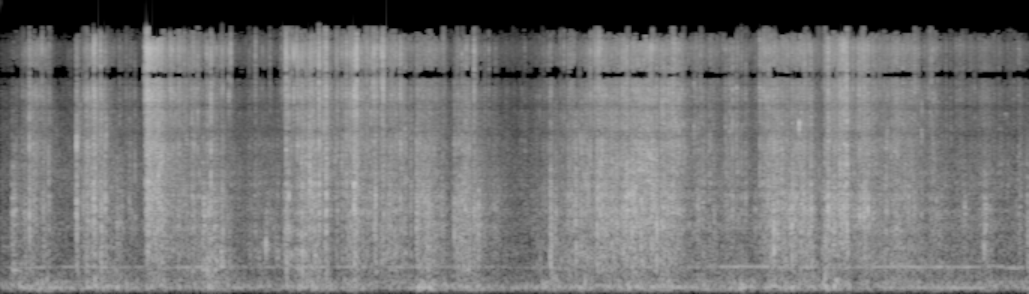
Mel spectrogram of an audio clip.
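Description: Wood-frame house being torn apart by an excavator: timber and siding cracking, splintering and crashing in repeated surges, with the excavator's engine humming steadily underneath.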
